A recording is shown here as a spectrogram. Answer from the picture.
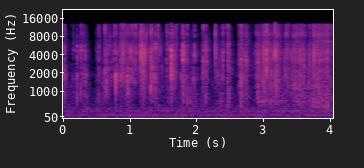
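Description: Small clear plastic bag crinkling as it is opened by hand to take out a metal ocarina neck chain, a dense irregular crackle that stops near the end.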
